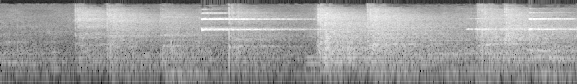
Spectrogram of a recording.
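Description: Badminton doubles rally in a gymnasium: sharp racket hits and thuds echoing around the hall, with two short, high, steady squeaks about a second and a half in and again near the end.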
